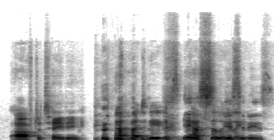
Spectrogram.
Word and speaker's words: Tiede: also known as TD and the reason is it's spelled t-i-e-d-e-td Tita tidy tidy tidy tidy tidy is the way I say it but I've also heard it pronounced Tita so yes TD is what it should be I think it's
